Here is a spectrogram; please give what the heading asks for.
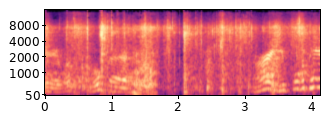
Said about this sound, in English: Alright, you pull the paper. Pull it right here.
